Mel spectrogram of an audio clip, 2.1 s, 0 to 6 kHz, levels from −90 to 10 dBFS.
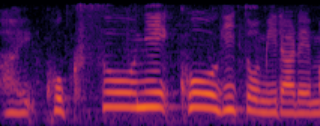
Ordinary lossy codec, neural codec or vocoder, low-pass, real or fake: none; none; 5.4 kHz; real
